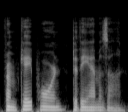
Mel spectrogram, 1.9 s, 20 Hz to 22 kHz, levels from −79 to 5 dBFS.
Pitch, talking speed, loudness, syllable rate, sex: 100 Hz, 190 wpm, -22 LUFS, 4.5 syllables/s, male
